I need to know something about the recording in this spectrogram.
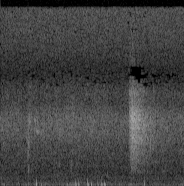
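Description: Faint handling noise of a compression gauge hose being moved and fitted at an outboard engine's cylinder head: scattered light knocks and clicks through the middle, then a short soft hiss near the end.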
